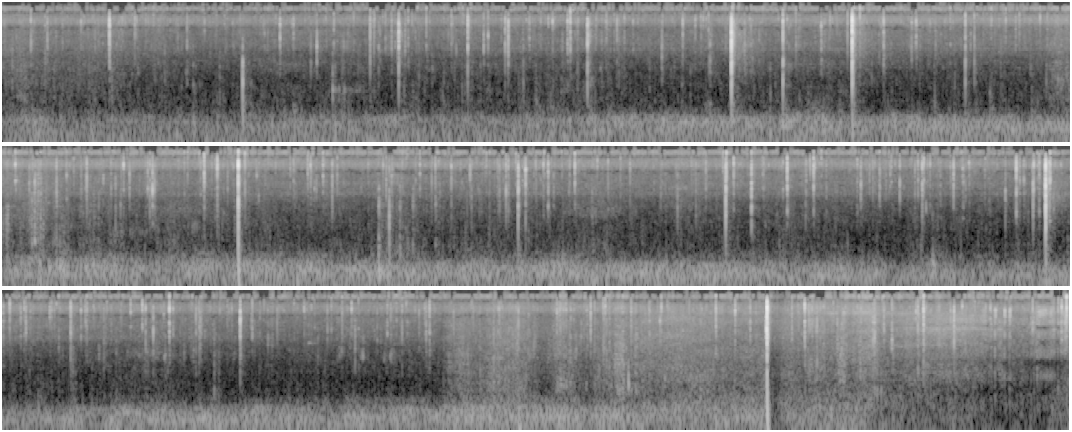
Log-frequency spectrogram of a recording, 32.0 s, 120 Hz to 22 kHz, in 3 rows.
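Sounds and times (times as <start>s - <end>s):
campfire crackling and popping: 0.0s - 32.0s.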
